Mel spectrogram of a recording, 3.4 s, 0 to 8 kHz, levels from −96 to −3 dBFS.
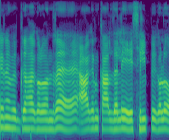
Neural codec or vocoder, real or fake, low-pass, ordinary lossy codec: none; real; none; none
